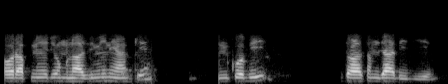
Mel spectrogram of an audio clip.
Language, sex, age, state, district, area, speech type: Urdu, male, 30-45, Uttar Pradesh, Muzaffarnagar, urban, conversation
